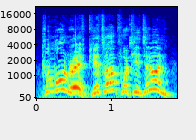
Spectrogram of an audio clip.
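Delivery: high, loud, hammed-up Irish accent. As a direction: egg on a friend in a shouted mock-Irish voice.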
